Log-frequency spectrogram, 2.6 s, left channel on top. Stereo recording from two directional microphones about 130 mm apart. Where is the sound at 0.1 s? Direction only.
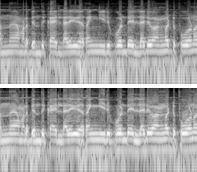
20° right (ahead or behind).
